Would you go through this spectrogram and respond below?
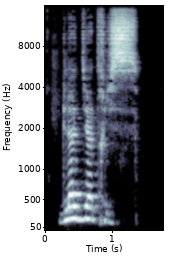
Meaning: female equivalent of gladiateur: gladiatrix, gladiatress, female gladiator
- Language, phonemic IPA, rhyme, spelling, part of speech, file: French, /ɡla.dja.tʁis/, -is, gladiatrice, noun, LL-Q150 (fra)-gladiatrice.wav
